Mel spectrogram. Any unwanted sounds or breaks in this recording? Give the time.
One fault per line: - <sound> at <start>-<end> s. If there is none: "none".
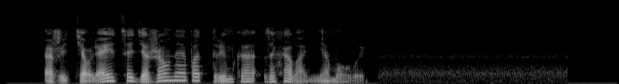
none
